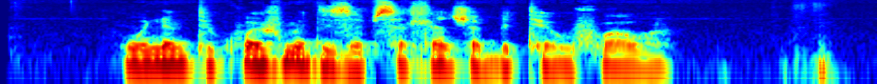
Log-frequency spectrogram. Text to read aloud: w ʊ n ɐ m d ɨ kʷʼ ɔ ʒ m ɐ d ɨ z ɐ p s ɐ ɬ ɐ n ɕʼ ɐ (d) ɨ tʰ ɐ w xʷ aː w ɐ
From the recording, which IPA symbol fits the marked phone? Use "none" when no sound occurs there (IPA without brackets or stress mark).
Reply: b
